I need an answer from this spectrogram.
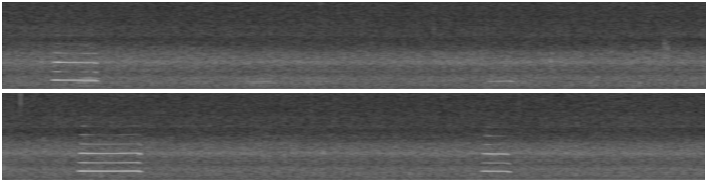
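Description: Bird calls: three loud, short, flat horn-like notes, about half a second in, around six seconds and near nine seconds, with a few fainter short calls between, over a steady rushing background of wind. A low steady hum comes in near the end.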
